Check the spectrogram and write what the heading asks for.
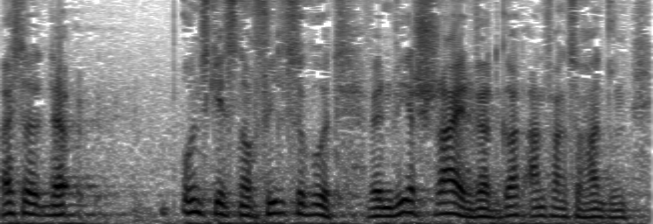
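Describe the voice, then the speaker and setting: A male preacher delivers an emphatic sermon, hammering points through repetition and climbing into fervent shouts. His middle-pitched voice carries a long reverb from a church hall. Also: moderate pace, husky.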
